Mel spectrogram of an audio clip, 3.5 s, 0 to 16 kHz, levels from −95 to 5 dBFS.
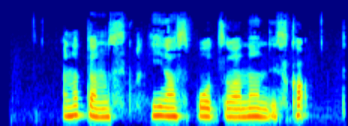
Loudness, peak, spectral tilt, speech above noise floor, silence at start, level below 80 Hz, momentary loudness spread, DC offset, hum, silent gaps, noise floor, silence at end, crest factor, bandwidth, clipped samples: -23 LUFS; -4 dBFS; -6 dB/octave; 44 dB; 0.65 s; -72 dBFS; 8 LU; under 0.1%; none; none; -66 dBFS; 0.45 s; 20 dB; 9.8 kHz; under 0.1%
